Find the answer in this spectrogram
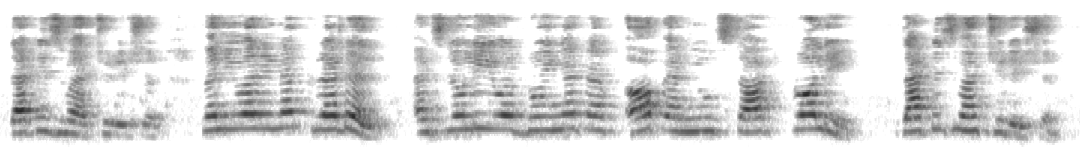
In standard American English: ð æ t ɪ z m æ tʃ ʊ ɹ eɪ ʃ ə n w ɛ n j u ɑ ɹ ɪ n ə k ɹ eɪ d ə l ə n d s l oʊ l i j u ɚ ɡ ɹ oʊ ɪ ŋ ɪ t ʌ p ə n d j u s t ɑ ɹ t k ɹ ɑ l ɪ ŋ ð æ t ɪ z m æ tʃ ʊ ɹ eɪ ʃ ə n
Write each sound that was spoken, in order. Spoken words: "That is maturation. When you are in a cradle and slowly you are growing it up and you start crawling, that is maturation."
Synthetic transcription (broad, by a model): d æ t ɪ z m æ tʃ ʊ ɹ eɪ ʃ ə n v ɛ n j u ɑ ɹ ɪ n ə k ɹ eɪ d ə l ə n d s l oʊ l i j u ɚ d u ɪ ŋ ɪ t ʌ p ə n d j u s t ɑ ɹ t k ɹ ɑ l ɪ ŋ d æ t ɪ z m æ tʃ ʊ ɹ eɪ ʃ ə n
